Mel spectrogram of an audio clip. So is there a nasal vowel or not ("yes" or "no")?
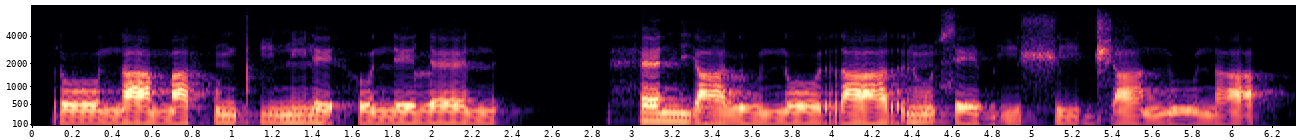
yes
